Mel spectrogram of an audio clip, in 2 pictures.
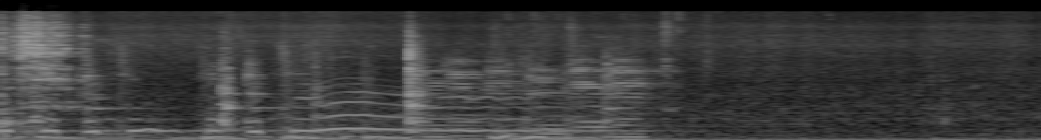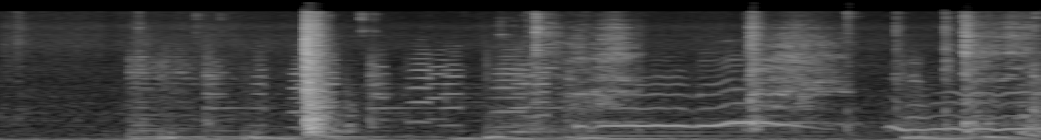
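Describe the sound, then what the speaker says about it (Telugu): Liver fry is stirred in a pan, with a spoon scraping and tapping against the metal in short bursts and a soft sizzle beneath, while a voice is heard faintly in the background. "మధ్యలో ఇలా తిప్పుకుంటూ"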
